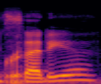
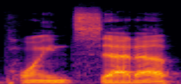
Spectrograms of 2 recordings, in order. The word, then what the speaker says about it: poinsettia: Cuz there's a little bit of a dispute on how to pronounce this. You know which one I'm talking about. Poinsettia. See, we've heard poinsetta.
